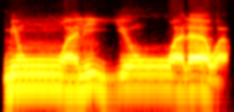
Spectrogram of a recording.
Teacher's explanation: Kalau dia masih ada gunahnya karena nun sukun itu huruf gunah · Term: naqis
